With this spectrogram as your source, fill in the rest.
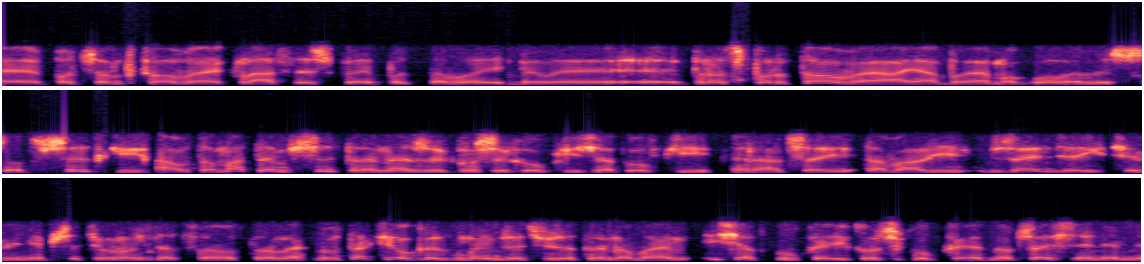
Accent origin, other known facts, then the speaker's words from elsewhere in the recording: Łódź, Łódź Voivodeship, Poland; Oczywiście pochodzę z Łodzi, jestem rdzennym łodzianinem i tam właśnie zacząłem pierwsze kroki w dorosłej siatkówce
